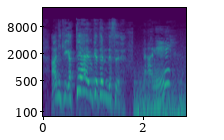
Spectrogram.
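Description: A man speaks urgently into a phone.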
